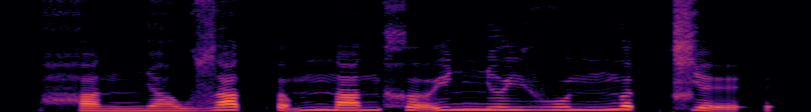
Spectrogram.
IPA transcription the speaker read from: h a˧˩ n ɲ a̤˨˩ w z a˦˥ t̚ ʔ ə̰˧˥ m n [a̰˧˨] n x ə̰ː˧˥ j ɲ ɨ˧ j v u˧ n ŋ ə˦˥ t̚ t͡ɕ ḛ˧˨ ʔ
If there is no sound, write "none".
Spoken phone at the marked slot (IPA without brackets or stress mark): a˨˦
